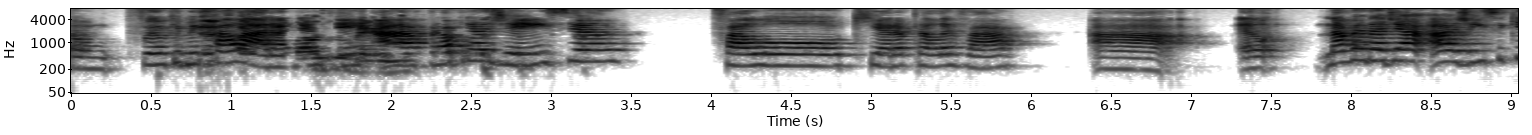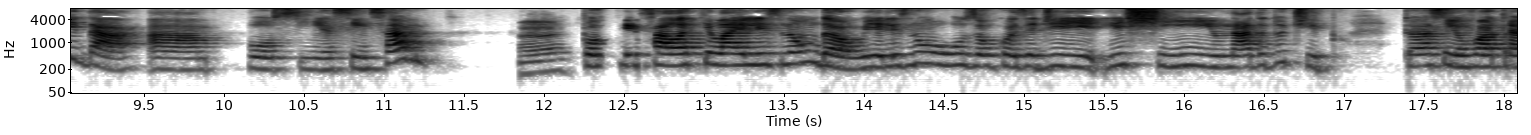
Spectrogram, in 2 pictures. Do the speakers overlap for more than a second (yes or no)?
yes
